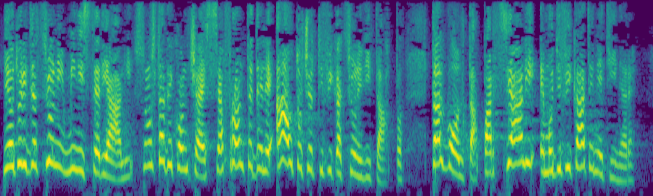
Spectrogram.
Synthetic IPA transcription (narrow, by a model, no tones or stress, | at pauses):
leawt̪oɾid̪at̪sːjoːniminist̪eɾjaːlisoːnost̪aːt̪ekont͡ʃɛsːeafːɾont̪ed̪elːeʔawt̪ot͡ʃert̪ifikat̪sːjoːnid̪it̪a̰pːt̪alvɔlt̪apart̪sjaːliʔɛmːod̪ifikaːt̪enejt̪iːneɾe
